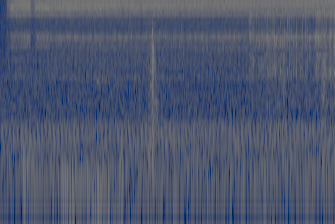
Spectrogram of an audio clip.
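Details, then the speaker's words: Hornby Jouef Eurostar model train motor (sealed can), bearings just lubricated, bench-run after split drive gear problem: faint, steady high whine over a light hum, no grinding or rattle; very quiet, smooth normal running. "trying to get my connection there and there and it's very quiet you can hardly hear"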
